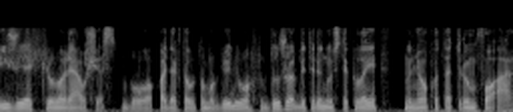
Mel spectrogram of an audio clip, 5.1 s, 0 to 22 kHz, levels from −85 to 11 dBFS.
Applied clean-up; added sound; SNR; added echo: neural diffusion model UNIVERSE++.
